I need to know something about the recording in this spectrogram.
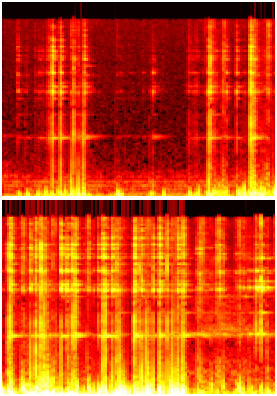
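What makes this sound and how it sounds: A medium, empty, clear pressed-glass pitcher with an embossed pattern is held in one hand and tapped with the fingertips and nails of the other. It makes a quick, irregular run of bright glassy clinks over dull, hollow low knocks. A faint ringing tone lingers between taps, and the tapping grows louder and denser in the middle before easing off.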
